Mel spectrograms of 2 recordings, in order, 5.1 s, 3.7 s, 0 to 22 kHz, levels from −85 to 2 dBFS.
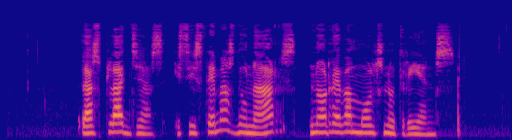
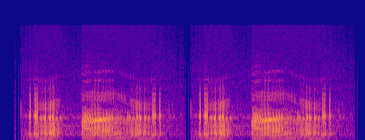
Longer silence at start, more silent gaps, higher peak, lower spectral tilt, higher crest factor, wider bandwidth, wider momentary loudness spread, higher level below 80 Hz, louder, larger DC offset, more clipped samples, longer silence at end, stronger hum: first, 0.85 s vs 0.2 s; neither; about the same, -8 dBFS vs -8 dBFS; second, -4 dB/octave vs -7.5 dB/octave; about the same, 22 dB vs 18 dB; about the same, 11.5 kHz vs 11 kHz; about the same, 10 LU vs 8 LU; second, -80 dBFS vs -48 dBFS; second, -29 LUFS vs -26 LUFS; neither; neither; first, 0.5 s vs 0.2 s; neither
